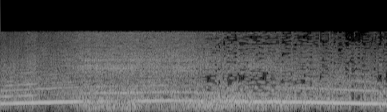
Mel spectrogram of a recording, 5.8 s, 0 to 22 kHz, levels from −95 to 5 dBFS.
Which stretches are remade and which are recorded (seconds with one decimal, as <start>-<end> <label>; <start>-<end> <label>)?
0.0-2.0 recorded; 2.0-2.9 remade; 2.9-5.8 recorded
